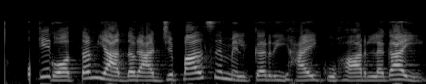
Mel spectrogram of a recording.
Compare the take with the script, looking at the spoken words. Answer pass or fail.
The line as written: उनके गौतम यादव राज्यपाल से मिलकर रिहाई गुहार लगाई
pass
